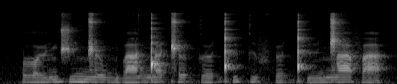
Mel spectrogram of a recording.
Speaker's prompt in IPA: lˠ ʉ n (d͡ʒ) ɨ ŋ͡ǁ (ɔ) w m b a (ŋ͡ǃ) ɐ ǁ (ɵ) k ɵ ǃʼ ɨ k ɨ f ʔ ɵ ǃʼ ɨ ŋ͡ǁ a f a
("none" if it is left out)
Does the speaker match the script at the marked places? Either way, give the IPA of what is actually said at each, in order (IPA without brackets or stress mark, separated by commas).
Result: d͡ʒ, ɵ, ŋ͡ǃ, ɵ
